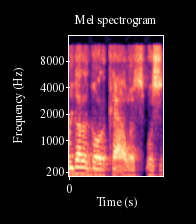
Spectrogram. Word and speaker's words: Calais: And we got to go to Calais, which is not Calais, or Calais, we got to Calais. So we're going to end it up by going to these towns and we're mispronouncing it.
